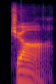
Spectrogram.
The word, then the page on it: jaw: American English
